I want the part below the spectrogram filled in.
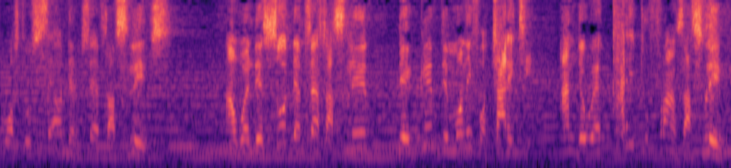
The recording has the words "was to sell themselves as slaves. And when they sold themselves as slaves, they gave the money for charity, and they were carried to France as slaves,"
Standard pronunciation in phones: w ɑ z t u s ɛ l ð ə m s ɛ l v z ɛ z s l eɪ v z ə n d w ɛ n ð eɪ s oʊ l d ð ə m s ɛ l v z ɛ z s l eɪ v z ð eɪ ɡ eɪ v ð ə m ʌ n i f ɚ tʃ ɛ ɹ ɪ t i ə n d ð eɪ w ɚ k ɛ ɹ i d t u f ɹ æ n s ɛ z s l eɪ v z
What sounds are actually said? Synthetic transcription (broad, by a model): w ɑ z t u s ɛ l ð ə m s ɛ l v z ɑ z s l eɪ v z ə n w ɛ n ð eɪ s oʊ d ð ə m s ɛ l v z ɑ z s l eɪ v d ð eɪ ɡ eɪ v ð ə m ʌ n i f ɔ tʃ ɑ ɹ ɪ t i ə n d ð eɪ w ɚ k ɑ ɹ i d t u f ɹ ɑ n s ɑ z s l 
